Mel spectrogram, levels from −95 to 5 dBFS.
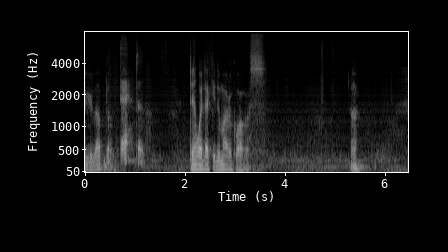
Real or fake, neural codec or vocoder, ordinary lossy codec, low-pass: fake; codec, 16 kHz, 1 kbps, X-Codec, HuBERT features, trained on LibriSpeech; none; none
